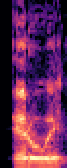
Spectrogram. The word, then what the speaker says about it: héroe: Héroe, same thing, but instead of it being the last syllable it's stressed, it's not the second to last syllable it's stressed, it's the third from the end.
